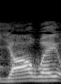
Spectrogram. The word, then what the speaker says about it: Yahweh: It's also known as Yahweh or Jehovah. That's how you pronounce that name.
